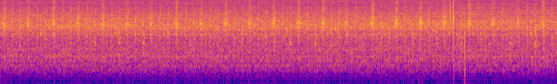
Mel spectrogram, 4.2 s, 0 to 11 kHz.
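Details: 2004 Ford Freestar idling a little rough with a fast light ticking, about three per second, over a thin hissy idle; no codes, still drives; spark plugs, wires and coil replaced, fuel filter replaced after noise began; cause unknown.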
